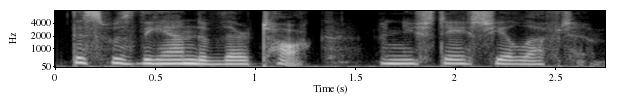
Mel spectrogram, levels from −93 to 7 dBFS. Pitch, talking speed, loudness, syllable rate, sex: 200 Hz, 240 wpm, -18 LUFS, 5.5 syllables/s, female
